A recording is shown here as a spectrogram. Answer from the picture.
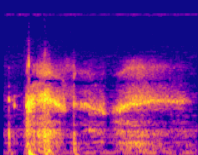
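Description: A drawn-out wailing voice at the start of a track on a punk album, starting suddenly out of silence and falling, then rising in pitch.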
